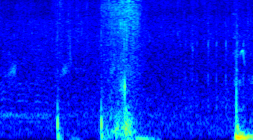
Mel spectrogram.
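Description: A horse's hooves thud on grass.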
